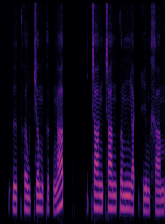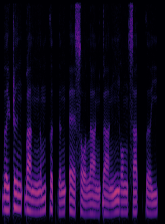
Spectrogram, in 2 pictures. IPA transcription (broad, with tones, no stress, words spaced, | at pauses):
ʔɨ˨˩˨t̪ʰə˨˩w cə˨˩mkə˨˩k̚ŋa˦˥t̚ | ca˧ŋca˧nt̪ə˧m ɲa˦˥k̚hi˨˩mxa˧˥m ɓə˧˥jʈɨ˧n ɓa˨˩nŋə˧˥m t̪ə˨˩k̚lə˧˥ŋʔɛ˨˩˦sɔ˨˩˨ la˨˩˨ŋɗa˨˩˦ŋ ɲɔ˧ŋsa˦˥t̚t̪ə˧˥j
